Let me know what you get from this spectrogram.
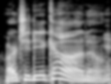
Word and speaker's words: Archidiacono: Ryan Archidiacono. – I can't wait to find out who this really is. – That's, oh my God. How do you say that name? Pronunciation. Archidiacono.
